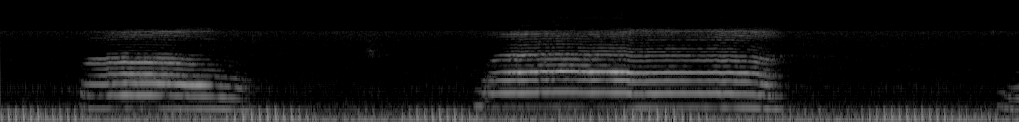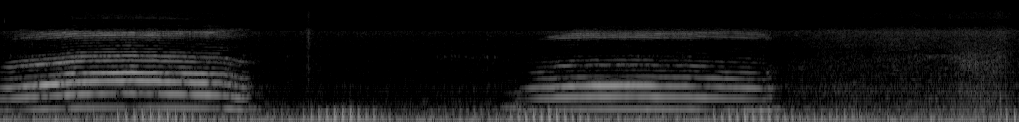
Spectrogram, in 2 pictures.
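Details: Four repeated cat meows, each roughly a second long and evenly spaced, steady and slightly falling at the end, with a soft purr running underneath.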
